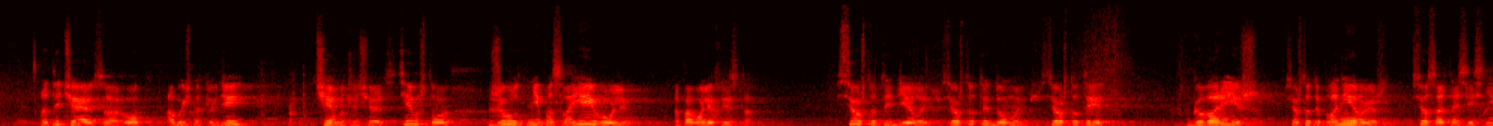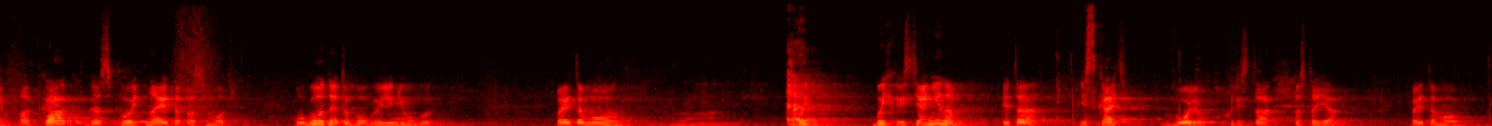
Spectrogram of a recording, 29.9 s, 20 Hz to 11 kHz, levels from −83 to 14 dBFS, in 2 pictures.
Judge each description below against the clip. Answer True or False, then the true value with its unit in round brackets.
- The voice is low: False (195 Hz)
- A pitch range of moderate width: True (4.1 semitones)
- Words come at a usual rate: True (120 wpm)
